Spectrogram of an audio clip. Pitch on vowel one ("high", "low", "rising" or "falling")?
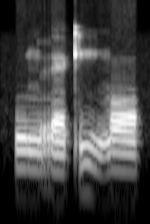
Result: low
